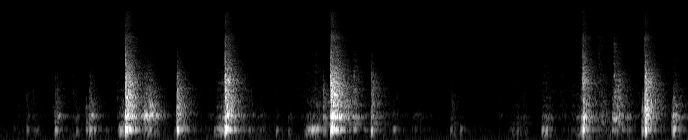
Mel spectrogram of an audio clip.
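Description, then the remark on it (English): A knife julienne-chops two medium carrots lengthwise on a cutting board in quick, irregular bursts of sharp, crisp taps. Short pauses separate the bursts, with no talking over them. “So right now I'm julienning to some extent, or long way chopping the carrots, which are going to get cooked down with the onions and the garlic.”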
